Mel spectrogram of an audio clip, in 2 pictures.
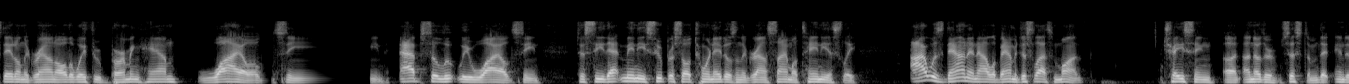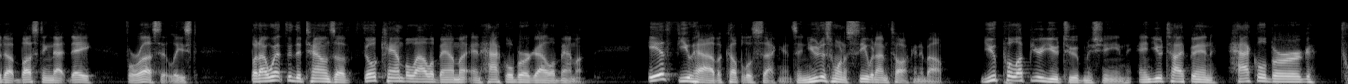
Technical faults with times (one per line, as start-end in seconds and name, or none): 2.48-2.57 short stall from a late packet
2.61-3.72 call audio freeze
4.71-4.94 jitter buffer slow-down
9.80-17.98 jitter buffer speed-up
19.12-20.37 jitter buffer speed-up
